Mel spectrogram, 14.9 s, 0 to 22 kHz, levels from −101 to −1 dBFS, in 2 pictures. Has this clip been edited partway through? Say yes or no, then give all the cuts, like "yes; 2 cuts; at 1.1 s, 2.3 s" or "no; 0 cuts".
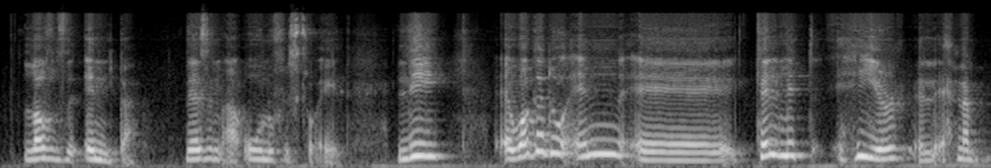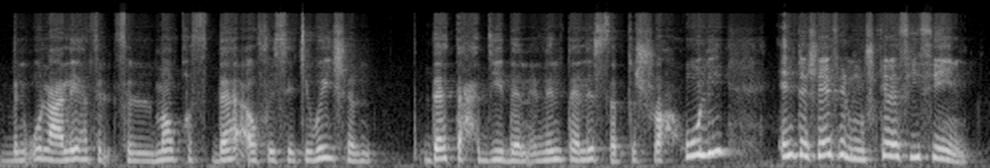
no; 0 cuts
